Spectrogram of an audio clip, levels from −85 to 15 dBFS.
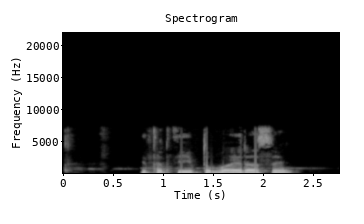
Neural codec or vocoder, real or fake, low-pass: none; real; 7.2 kHz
